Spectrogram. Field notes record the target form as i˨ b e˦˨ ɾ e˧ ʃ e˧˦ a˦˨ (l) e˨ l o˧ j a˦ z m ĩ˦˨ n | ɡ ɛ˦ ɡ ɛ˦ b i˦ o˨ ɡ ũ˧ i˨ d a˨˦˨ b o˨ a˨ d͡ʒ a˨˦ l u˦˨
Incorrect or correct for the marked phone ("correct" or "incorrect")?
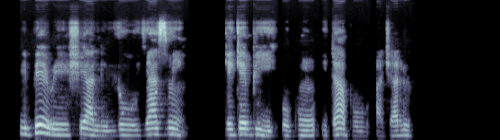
correct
